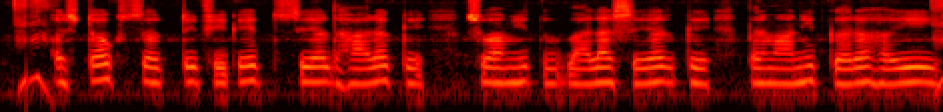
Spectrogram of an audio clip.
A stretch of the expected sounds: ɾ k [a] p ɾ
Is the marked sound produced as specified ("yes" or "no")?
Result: no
